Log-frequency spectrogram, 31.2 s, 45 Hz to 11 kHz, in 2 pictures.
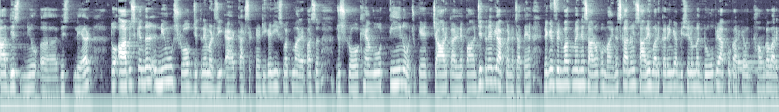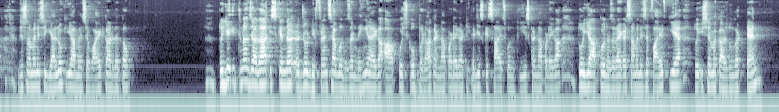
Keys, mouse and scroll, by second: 2.2 click, 6.1-7.0 scroll down 1, 8.3 click, 10.9 click, 16.9-20.2 drag.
